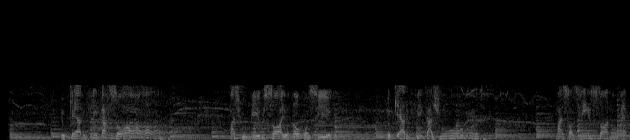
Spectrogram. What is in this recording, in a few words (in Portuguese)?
Recente Feminino; Dia Dos namorados; Telemensagens 2017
